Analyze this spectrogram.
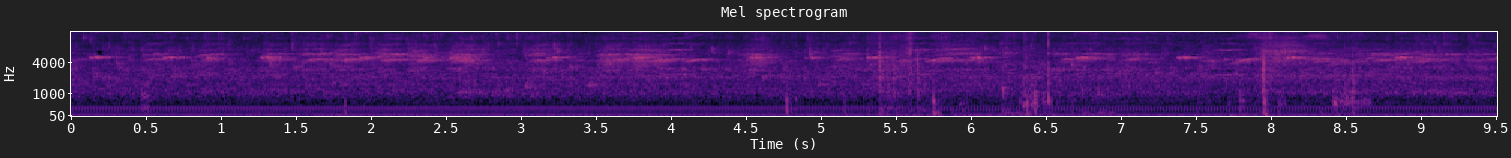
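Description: Faint crickets chirping steadily in short, high, evenly repeated pulses over a low steady electrical hum. From about halfway, scattered clicks and rustles of the phone being handled join in.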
